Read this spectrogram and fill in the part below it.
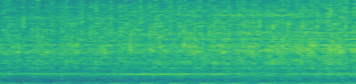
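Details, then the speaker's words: Car started after sitting a year, with coolant added, IAC and intake installed and wiring trimmed; weak starter, then a steady even low idle with no knocks or misses; runs exactly as it did a year ago, still smoky. "sounds like she's running exactly the way it did a year ago"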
